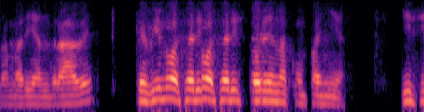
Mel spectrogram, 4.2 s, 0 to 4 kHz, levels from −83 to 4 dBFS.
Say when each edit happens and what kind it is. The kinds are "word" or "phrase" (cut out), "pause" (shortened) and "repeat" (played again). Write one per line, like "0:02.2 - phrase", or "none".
0:01.1 - pause
0:02.0 - repeat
